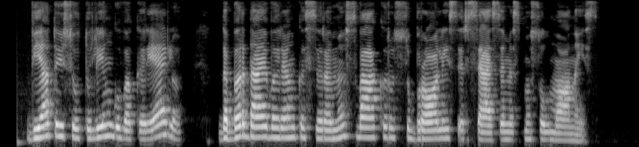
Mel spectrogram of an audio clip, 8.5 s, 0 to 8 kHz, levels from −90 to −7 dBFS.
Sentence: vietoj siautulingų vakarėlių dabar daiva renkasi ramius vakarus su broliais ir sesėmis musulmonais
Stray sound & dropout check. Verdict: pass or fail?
pass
